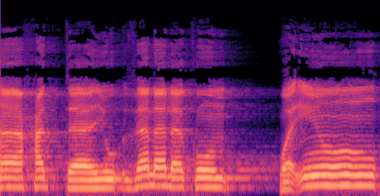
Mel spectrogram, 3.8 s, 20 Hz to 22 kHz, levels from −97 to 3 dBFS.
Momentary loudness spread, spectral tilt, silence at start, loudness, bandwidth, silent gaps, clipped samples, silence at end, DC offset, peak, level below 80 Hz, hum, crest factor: 7 LU; -6 dB/octave; 0 s; -16 LUFS; 13 kHz; none; under 0.1%; 0 s; under 0.1%; -2 dBFS; -54 dBFS; none; 14 dB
